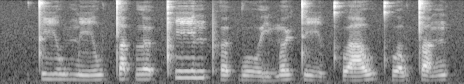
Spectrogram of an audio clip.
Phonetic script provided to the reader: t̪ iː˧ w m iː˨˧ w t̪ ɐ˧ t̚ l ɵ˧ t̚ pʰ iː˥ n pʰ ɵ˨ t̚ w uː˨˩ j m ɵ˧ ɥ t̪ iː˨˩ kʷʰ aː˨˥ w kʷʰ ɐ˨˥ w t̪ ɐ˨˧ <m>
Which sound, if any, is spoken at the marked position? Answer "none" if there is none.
ŋ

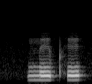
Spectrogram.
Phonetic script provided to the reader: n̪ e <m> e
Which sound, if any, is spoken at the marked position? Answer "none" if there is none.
pʰ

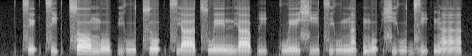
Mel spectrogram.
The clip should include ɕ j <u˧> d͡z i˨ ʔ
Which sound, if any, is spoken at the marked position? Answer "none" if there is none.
u˨˩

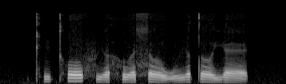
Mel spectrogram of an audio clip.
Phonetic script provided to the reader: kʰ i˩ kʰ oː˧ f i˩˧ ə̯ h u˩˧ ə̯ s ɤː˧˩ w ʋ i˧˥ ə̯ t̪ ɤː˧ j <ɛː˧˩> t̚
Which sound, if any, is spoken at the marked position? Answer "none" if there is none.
ɛː˧˩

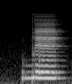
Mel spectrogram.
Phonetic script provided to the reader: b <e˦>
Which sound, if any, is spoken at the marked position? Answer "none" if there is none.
e˦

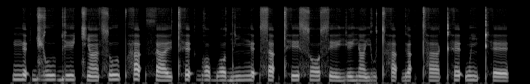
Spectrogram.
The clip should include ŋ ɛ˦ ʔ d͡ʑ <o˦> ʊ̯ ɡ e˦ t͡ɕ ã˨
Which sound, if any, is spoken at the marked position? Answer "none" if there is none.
o˦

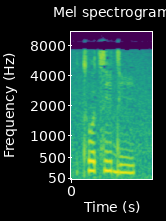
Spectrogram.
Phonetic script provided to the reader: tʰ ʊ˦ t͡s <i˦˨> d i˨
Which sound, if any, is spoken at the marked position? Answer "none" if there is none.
i˦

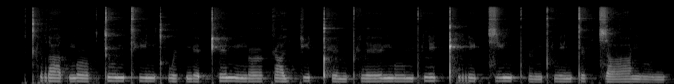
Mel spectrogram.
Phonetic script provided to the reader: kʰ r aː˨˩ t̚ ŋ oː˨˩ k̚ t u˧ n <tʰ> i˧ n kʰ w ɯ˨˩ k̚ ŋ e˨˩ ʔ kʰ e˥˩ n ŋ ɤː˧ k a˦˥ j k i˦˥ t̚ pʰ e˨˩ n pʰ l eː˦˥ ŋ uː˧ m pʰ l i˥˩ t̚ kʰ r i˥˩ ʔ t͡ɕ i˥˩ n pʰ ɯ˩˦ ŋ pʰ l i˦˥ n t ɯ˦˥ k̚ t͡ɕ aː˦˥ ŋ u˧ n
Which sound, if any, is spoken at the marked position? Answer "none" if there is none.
tʰ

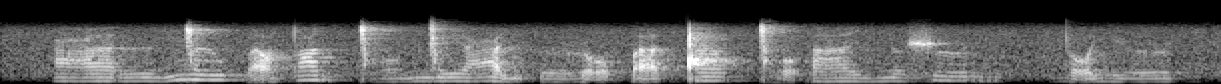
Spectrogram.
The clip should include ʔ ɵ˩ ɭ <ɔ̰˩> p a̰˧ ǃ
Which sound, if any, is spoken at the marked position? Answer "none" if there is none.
ɔ̰˩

